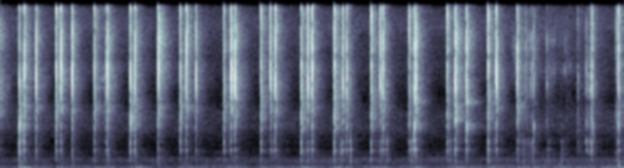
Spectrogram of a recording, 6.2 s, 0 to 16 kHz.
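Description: Long pink acrylic nails tap on a clear plastic pen barrel with pastel beads inside. About 29 quick, sharp, bright clicks come in an uneven rhythm, each dying away almost instantly over a soft low rumble.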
